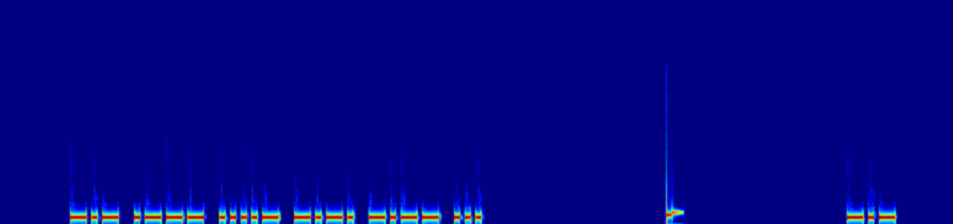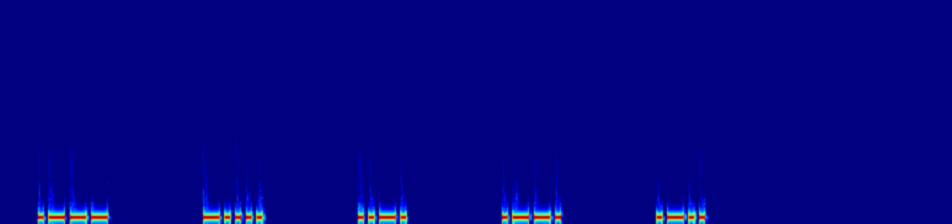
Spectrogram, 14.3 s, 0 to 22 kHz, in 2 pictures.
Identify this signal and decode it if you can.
Morse code, heard as a keyed tone, about 30 wpm, spaced as for 15 wpm, 700 Hz. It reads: KJ4CYS KJ6FPL
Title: USA Call Signs - 6 Characters - 6x Character Spacing - 30wpm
